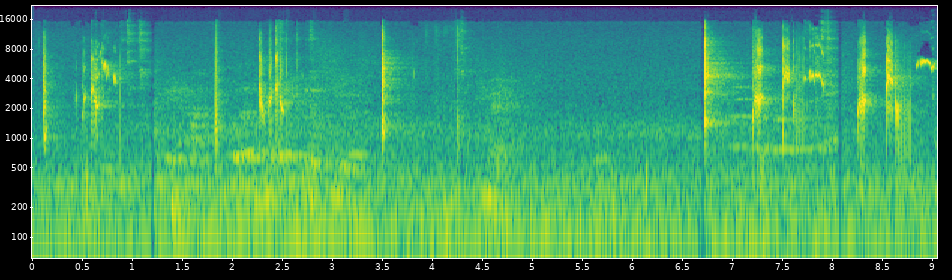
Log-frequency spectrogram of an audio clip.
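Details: A 7-month-old male pet Pacific Parrotlet that talks gives bursts of high, sharp chirps and squeaky twitters in scattered clusters, louder and busier toward the end.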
